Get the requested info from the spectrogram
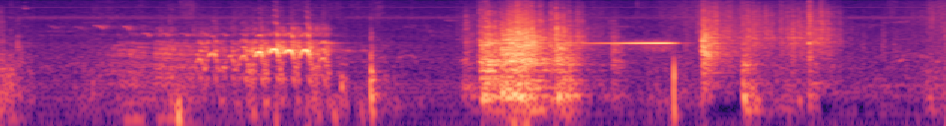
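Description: A horse whinnies about a second in. Two bursts of noisy clatter follow a couple of seconds apart, with a short high steady tone swelling between them.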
